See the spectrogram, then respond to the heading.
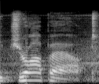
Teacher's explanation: The last sound is a P, the first sound is a vowel, so say drop out.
